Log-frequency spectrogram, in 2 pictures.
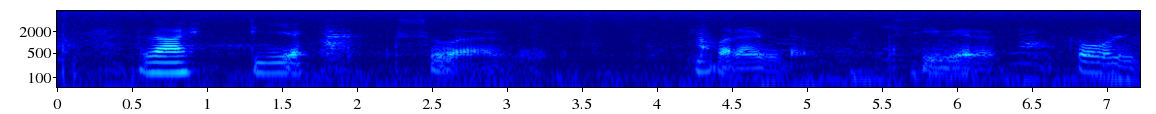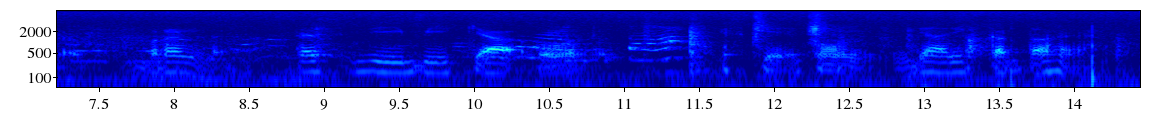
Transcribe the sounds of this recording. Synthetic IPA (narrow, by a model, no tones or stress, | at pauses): ɾaːʃʈɾijəks | bɾə̃ɳɖ | sḭʋɪ̰ɾkoːlɖ | bɾə̃ɳɖɛs | d͡ʒibikjaːɔːɾ | ɪskḛkɔ̰ːn | d͡ʒaːɾikɐɾt̪aɦɛ̰ː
